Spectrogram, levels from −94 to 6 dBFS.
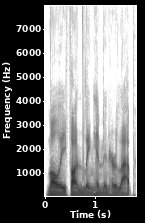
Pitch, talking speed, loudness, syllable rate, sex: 95 Hz, 195 wpm, -19 LUFS, 4.7 syllables/s, male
